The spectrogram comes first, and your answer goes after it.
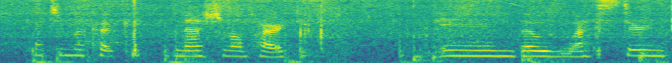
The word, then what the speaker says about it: Kejimkujik: Ancient hemlock forest, and I don't know how to pronounce the name of this national park. What is it, Jeff? Kejimkujik. Kejimkujik National Park in the western region of Nova Scotia.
